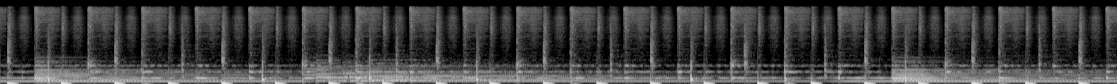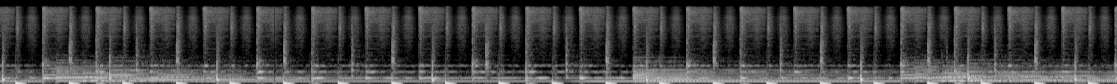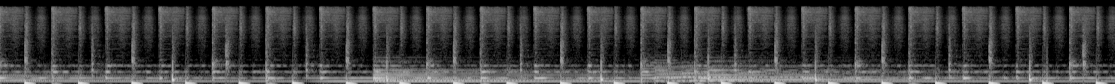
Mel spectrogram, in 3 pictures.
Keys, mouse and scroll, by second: 9.2 space, 9.5 click.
